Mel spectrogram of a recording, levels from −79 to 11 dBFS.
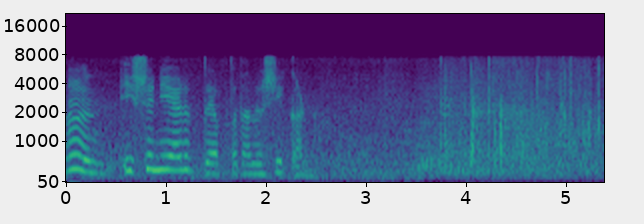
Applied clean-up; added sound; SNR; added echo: none; none; none; none.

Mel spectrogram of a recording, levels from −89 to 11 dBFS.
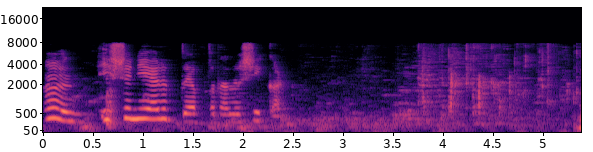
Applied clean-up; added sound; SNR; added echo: classical method log-MMSE.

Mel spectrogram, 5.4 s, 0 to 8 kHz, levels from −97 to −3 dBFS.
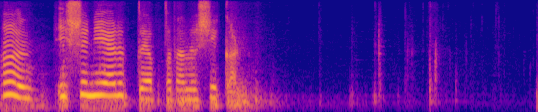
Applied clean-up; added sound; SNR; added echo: neural mask model RNNoise.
